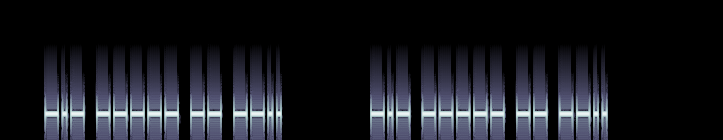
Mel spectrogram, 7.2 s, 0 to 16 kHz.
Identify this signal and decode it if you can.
Morse code, heard as a keyed tone, about 28 wpm, 700 Hz. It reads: K0MZ K0MZ
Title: USA Call Signs - 4 Characters - Repeated 3x - 28wpm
